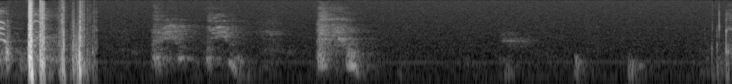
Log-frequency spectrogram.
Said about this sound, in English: Try not to cough on you people. Excuse me. Anyway. I'm trying not to cough again. Hold on. But this time I won't cough in the mic. Uh-oh. Maybe I will.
